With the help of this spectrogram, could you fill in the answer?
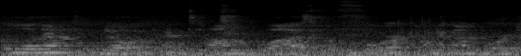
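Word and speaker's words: Printemps: horrified by my pronunciation but um Chris actually pronounces it amazing oh what's here planton we put him on the spot he delivered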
